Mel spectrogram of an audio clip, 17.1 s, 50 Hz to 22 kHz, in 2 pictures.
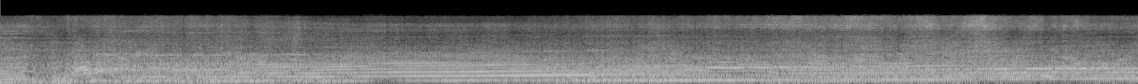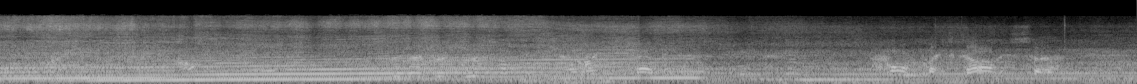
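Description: Pre-1966 touring cars, including an Austin A40, race at Snetterton, their engines droning loudly and continuously in overlapping, rising and falling tones as a pack passes, with commentary running over the engine noise.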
